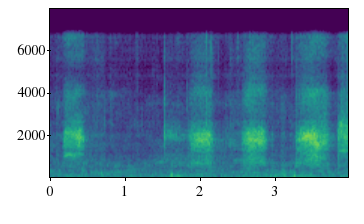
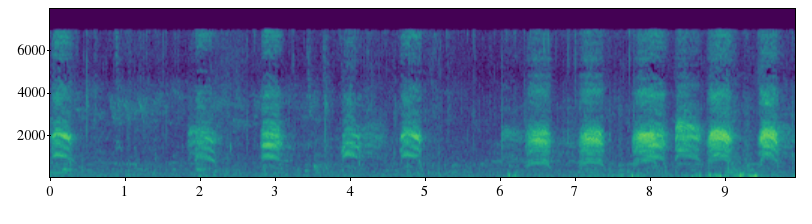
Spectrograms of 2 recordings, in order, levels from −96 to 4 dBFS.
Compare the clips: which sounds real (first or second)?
second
